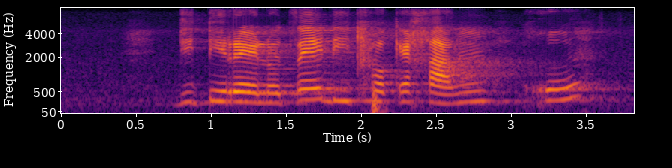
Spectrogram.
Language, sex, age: Tswana, female, 23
